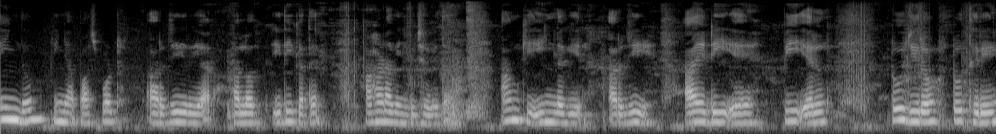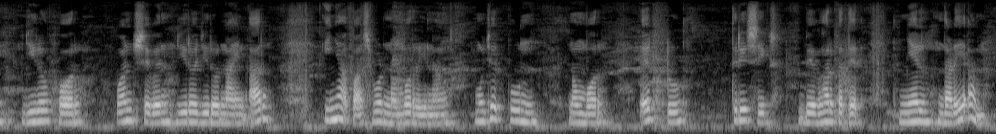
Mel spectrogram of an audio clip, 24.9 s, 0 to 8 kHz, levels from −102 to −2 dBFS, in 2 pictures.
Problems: none marked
